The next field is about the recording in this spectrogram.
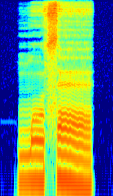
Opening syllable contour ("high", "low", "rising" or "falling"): high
